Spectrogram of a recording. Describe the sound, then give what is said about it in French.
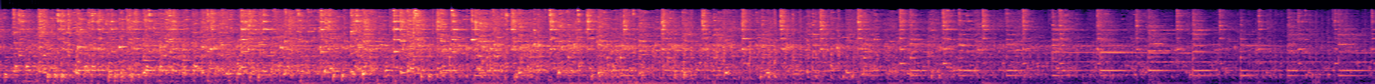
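Many people on their balconies bang on pots and pans at once, a dense, continuous clatter of bright metallic clangs and rings that stays loud throughout, easing slightly toward the end, with no voices. “Vous sortez sur votre balcon et vous tapez de la casserole, si ça vous tente.”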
